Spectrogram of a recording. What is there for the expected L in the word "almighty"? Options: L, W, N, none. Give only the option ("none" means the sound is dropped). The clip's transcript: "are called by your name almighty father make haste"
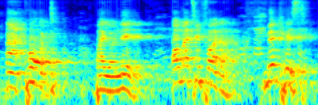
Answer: none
